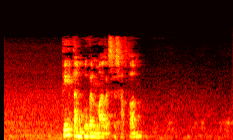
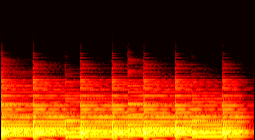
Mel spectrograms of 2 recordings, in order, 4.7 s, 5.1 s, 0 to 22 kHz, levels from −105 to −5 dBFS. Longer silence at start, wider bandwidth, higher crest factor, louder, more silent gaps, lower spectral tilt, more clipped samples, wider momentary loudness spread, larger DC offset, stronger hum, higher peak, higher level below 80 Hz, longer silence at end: first, 0.2 s vs 0 s; first, 7.8 kHz vs 3.5 kHz; first, 20 dB vs 14 dB; first, -23 LUFS vs -26 LUFS; neither; second, -7 dB/octave vs -11 dB/octave; neither; first, 14 LU vs 4 LU; neither; neither; first, -6 dBFS vs -10 dBFS; first, -48 dBFS vs -62 dBFS; first, 1.8 s vs 0.05 s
